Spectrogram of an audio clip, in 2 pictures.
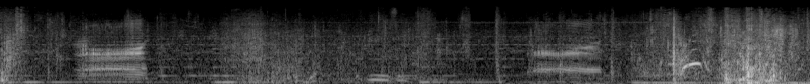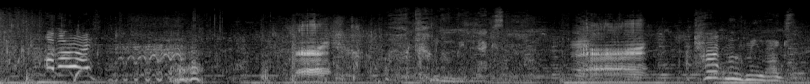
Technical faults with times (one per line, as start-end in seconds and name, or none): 3.56-4.02 DAB burbling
